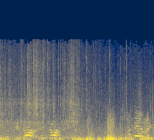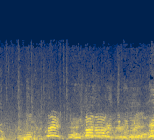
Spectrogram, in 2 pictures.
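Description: Shouting voices at a football match over wind noise on the microphone. Near the end they swell into excited, overlapping shouting from several people.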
